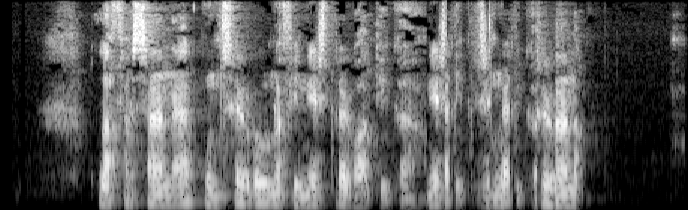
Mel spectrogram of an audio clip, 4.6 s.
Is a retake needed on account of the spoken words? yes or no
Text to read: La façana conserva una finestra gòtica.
yes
